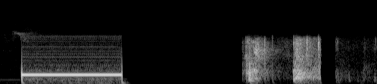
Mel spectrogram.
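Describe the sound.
A telephone ringback tone sounds on a call placed to a political party's office in Italy: one long, steady tone of about a second, then a pause, then a few short noisy bursts.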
